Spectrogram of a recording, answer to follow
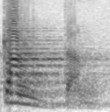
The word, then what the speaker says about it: cantan: La siguiente palabra sería cantan. Cantan. Suena en can, pero terminó en N.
